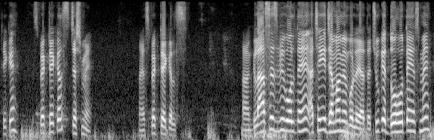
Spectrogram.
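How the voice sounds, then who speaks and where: A man's voice: high voice, expressive, pauses often, a bit bright, a little hiss or hum, poor audio. A male teacher patiently explaining English words for children, asking questions and answering them himself.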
